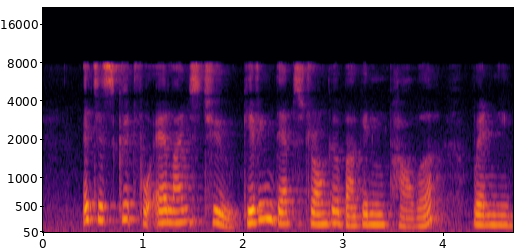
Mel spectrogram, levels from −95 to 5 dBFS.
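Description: A short speech recording with no technical fault anywhere in it. There is nothing to locate in time and no cause to trace.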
